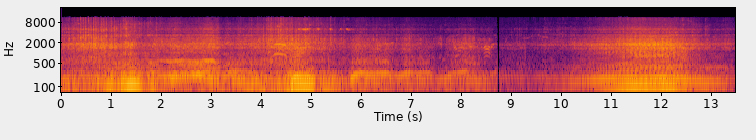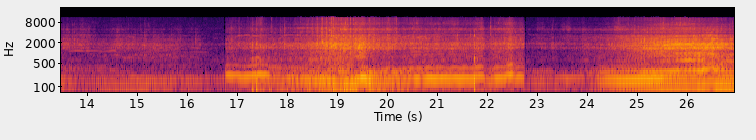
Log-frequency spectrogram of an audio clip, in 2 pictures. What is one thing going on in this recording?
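Race truck engines roar loudly, swelling and fading as they speed past.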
